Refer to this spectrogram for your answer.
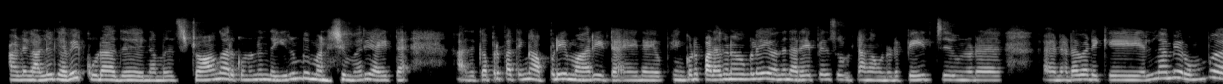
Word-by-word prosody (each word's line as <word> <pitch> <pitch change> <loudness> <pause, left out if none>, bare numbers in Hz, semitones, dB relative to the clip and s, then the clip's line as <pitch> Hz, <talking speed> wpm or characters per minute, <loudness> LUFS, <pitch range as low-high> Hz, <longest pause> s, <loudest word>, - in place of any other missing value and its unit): அழுக் 205 -1 +2
அழுகவே 230 +4 +3
கூடாது. 210 -3 +2 0.2
நம்ம 185 +1 -1
ஸ்ட்ராங்கா 210 +5 +2
இருக்கனும்ன்னு, 215 0 -1
இந்த 205 - +1
இரும்பு 265 +5 0
மனுஷி 205 +2 +4
மாரி 220 +5 -2
ஆயிட்டேன். 195 0 -3 0.5
அதுக்கு 195 +1 -3
அப்புறம் 260 +4 -5
பாத்தீங்கன்னா, 230 -1 +1
அப்படியே 240 +3 +1
மாறிட்டேன். 200 -1 0
என்ன 195 0 0
எப் 190 +2 -13
என் 200 - 0
கூட 235 +2 -1
பழகுனவங்களே 240 +3 +2
வந்து 230 -1 +1
நெறையா 210 +1 0
பேர் 230 0 -4
சொல்டாங்க. 205 -2 -3
"உன்னோட 190 0 -3
பேச்சு, 215 +1 -2
உன்னோட 200 0 -2 0.7
அ, - - -4
நடவடிக்கை 215 0 -1 0.3
எல்லாமே 285 +6 -1
ரொம்ப 240 +6 -5
215 Hz, 155 wpm, -19 LUFS, 200-230 Hz, 0.7 s, மனுஷி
